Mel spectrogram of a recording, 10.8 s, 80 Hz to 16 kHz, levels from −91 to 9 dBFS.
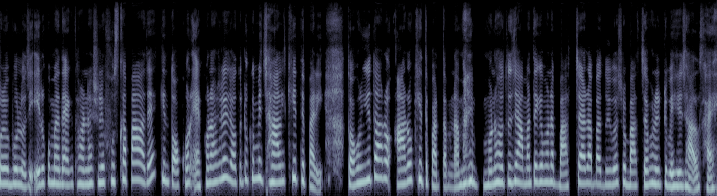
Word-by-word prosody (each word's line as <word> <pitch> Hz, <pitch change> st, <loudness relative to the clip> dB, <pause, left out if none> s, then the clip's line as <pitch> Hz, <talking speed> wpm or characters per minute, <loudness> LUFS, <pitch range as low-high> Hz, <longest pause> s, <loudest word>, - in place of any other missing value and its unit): করে 255 Hz, -1 st, +3 dB
বললো 245 Hz, -2 st, +2 dB
যে -, -, -2 dB
এরকম 255 Hz, +3 st, -1 dB
ম্যাদা 245 Hz, -1 st, +2 dB
এক -, -, -8 dB
ধরনের 245 Hz, -1 st, 0 dB
আসলে 265 Hz, +1 st, +1 dB
ফুচকা 290 Hz, +2 st, +1 dB
পাওয়া 310 Hz, -1 st, +4 dB
যায়। 320 Hz, +6 st, +1 dB
কিন্তু 300 Hz, -3 st, 0 dB
তখন 230 Hz, +4 st, -2 dB
এখন 255 Hz, +4 st, -3 dB
আসলে 310 Hz, +5 st, +1 dB
যতটুকু 285 Hz, +4 st, -4 dB
আমি 335 Hz, 0 st, +2 dB
ঝাল 270 Hz, -1 st, +4 dB
খেতে 315 Hz, -4 st, +1 dB
পারি, 185 Hz, -9 st, -1 dB, 0.4 s
তখন 230 Hz, +3 st, +2 dB
কিন্তু 310 Hz, +3 st, +1 dB
আরো, 335 Hz, -1 st, +2 dB, 0.2 s
আরো 250 Hz, +4 st, +2 dB
খেতে 310 Hz, -3 st, 0 dB
পারতাম 205 Hz, -1 st, -2 dB
না। -, -, +1 dB
মানে 270 Hz, +3 st, +4 dB, 0.2 s
মনে 230 Hz, +4 st, +2 dB
হত 265 Hz, -1 st, -1 dB
যে -, -, +3 dB
আমার 255 Hz, 0 st, -2 dB
থেকে 280 Hz, 0 st, +2 dB
মনে 275 Hz, 0 st, 0 dB
বাচ্চারা 255 Hz, +5 st, 0 dB
বা 245 Hz, -, +2 dB
২ 235 Hz, -, -4 dB
বছর 265 Hz, +1 st, -1 dB
বাচ্চা 220 Hz, +2 st, -3 dB
মনে 255 Hz, -1 st, +2 dB
একটু 240 Hz, 0 st, -4 dB
বেশি 215 Hz, +1 st, +3 dB
ঝাল 175 Hz, -2 st, +2 dB
খায়। 170 Hz, +1 st, -1 dB
255 Hz, 245 wpm, -22 LUFS, 235-285 Hz, 0.4 s, পাওয়া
